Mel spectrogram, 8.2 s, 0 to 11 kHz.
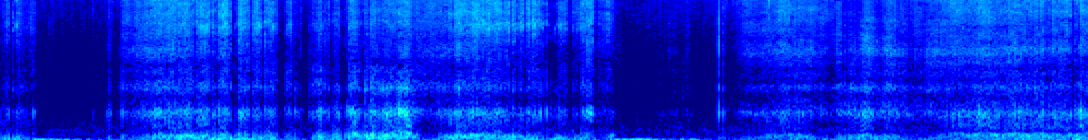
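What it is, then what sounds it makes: Hardcover notebook cover scratched. Long painted nails scratch and rub across the printed cardboard cover of a square hardcover notebook, about 20 cm, with a blue marble print and gold veins, lying flat on a table. The scratching is a steady, dull, low rumbling rasp that swells and eases in waves, with brief quieter gaps between strokes.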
